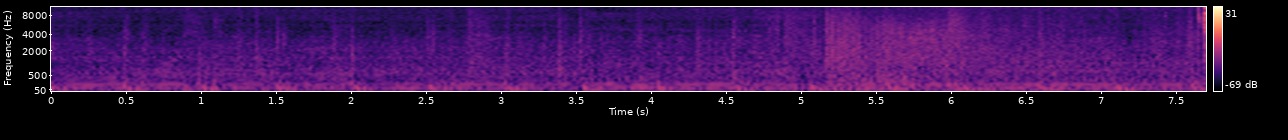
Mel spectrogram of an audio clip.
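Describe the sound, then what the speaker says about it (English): Tank firefight in the WARNO war game, with an AMX tank fighting a T-62 in a city: dense, continuous rumbling gunfire and artillery booms throughout, loud and layered with no pauses. "It's an interesting little firefight going on here."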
